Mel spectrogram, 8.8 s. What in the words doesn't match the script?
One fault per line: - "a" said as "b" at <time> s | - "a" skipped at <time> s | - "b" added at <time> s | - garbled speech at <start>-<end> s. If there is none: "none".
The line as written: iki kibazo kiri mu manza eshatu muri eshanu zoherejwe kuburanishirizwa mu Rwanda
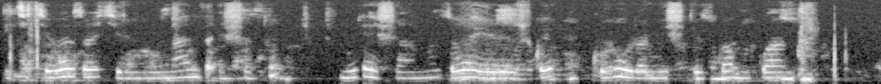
none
